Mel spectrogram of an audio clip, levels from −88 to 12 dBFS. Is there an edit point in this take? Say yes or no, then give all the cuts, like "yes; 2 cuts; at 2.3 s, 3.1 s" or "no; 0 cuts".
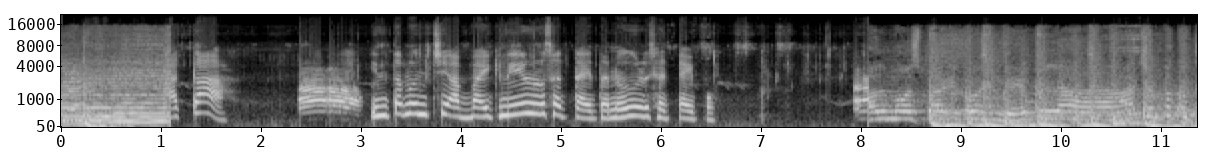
yes; 1 cut; at 1.1 s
